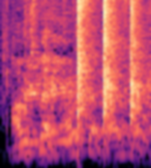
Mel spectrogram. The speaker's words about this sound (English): I don't want that hand clap.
